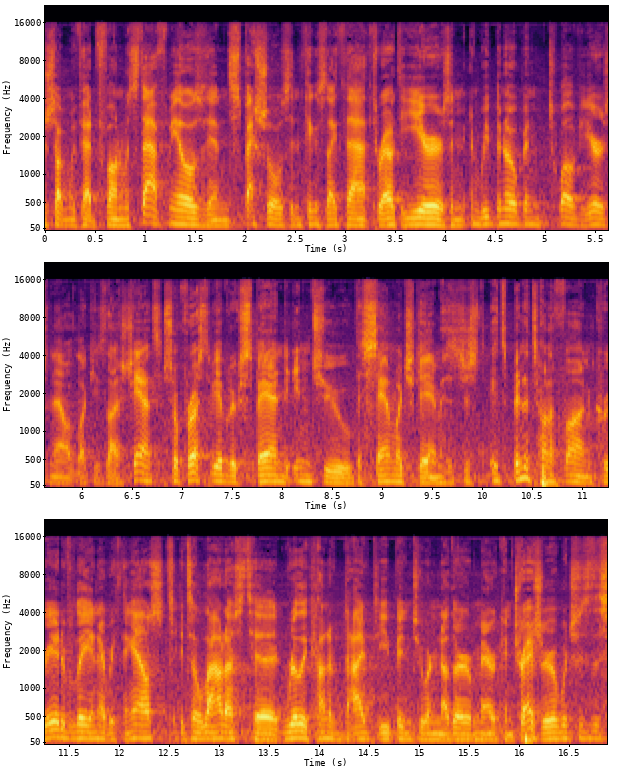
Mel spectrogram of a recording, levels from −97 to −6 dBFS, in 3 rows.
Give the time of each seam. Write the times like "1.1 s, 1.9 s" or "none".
6.8 s, 8.8 s, 12.5 s, 13.6 s

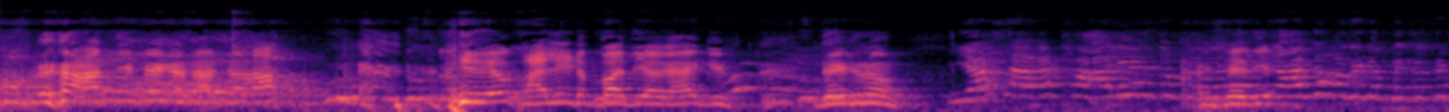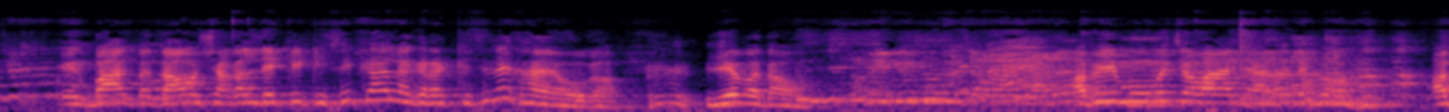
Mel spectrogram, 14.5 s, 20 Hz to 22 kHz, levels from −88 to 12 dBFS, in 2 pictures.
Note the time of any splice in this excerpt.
1.7 s

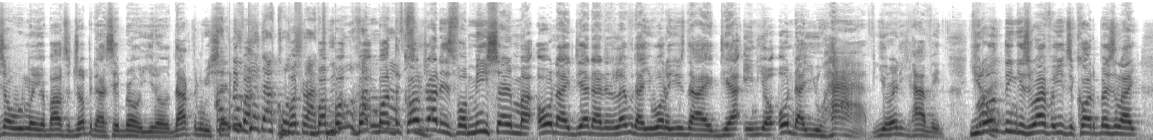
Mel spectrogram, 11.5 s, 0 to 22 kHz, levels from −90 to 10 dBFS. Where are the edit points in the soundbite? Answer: 2.3 s

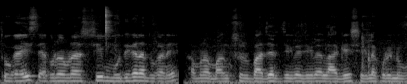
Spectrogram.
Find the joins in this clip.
1.9 s

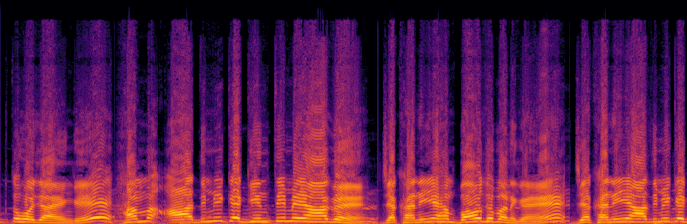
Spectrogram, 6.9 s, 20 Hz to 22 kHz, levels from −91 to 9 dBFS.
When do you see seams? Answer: 1.2 s, 3.7 s, 5.7 s

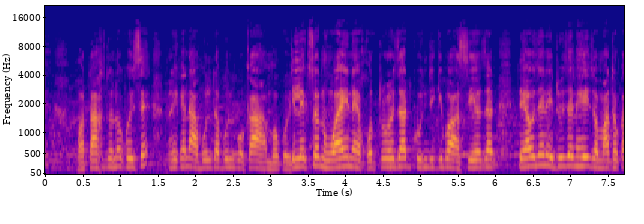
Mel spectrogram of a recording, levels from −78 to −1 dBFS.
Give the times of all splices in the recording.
3.3 s

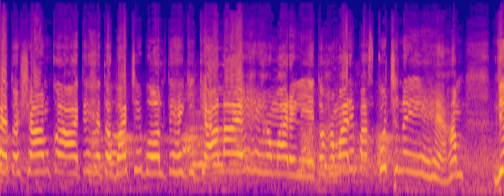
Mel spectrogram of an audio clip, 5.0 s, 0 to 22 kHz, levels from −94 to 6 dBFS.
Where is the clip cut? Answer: none

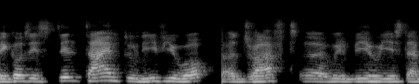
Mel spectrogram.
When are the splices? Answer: 2.2 s

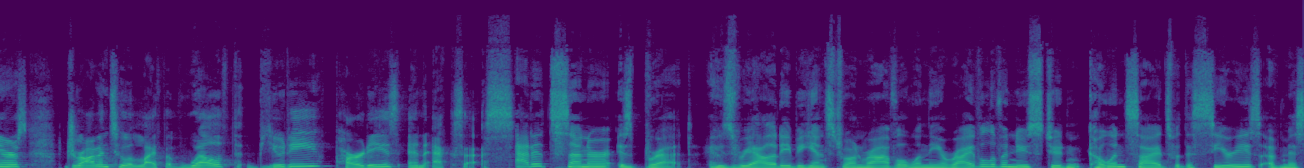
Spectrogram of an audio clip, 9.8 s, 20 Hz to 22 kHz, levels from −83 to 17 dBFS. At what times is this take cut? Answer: none

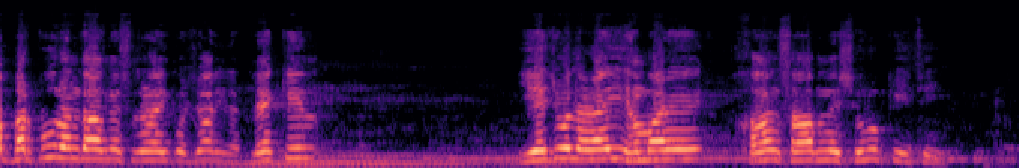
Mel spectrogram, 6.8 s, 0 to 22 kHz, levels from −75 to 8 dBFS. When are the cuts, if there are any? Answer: 1.3 s

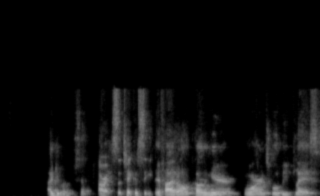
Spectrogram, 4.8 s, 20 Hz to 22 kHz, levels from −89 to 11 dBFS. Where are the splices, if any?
1.8 s, 3.5 s

